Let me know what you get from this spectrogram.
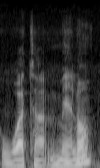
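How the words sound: It is said with a British accent. "et surtout anglaise"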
